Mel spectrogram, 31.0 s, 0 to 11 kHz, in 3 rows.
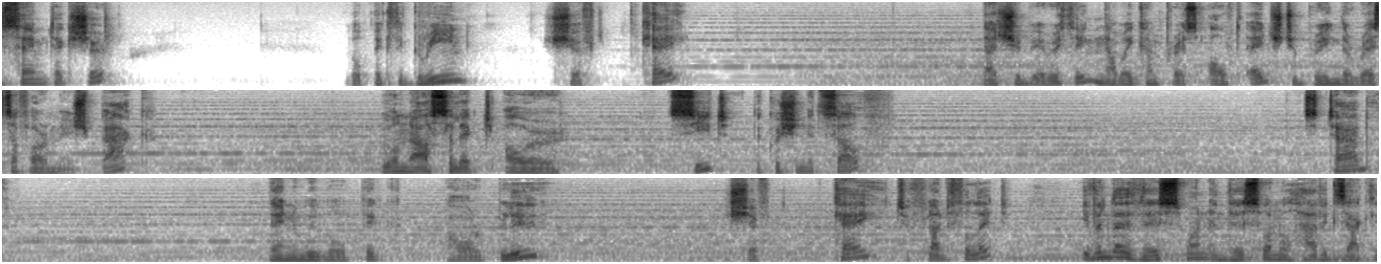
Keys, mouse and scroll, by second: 0.5 Tab, 2.5 click, 4.4 shift+k, 5.2-6.9 middle drag, 6.9 Tab, 8.9 alt+h, 10.1 click, 11.4 click, 12.5 click, 16.3 l, 19.3 Tab, 23.7 click, 26.6 shift+k.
